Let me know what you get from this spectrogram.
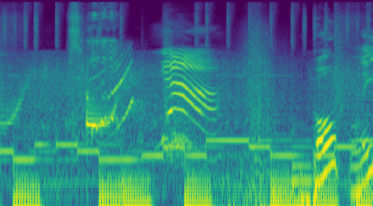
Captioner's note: giggling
